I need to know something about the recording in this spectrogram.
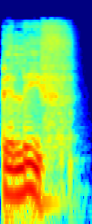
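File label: "belief", British English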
